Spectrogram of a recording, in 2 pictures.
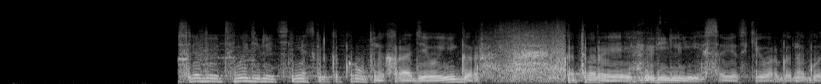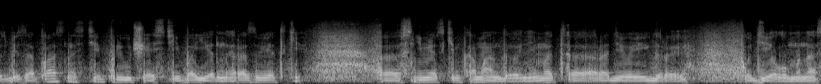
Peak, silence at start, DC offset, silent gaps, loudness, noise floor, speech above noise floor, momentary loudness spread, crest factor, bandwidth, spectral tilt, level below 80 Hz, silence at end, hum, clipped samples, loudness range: -4 dBFS; 1.8 s; under 0.1%; none; -20 LUFS; -79 dBFS; 60 dB; 5 LU; 16 dB; 9 kHz; -7.5 dB/octave; -52 dBFS; 0 s; 50 Hz at -50 dBFS; under 0.1%; 4 LU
